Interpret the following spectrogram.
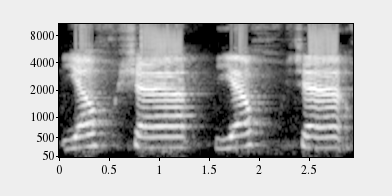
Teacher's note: خو کو موٹا رکھیں گے، ٹھیک ہے؟ اور شا 2 حرکات ہم نے کھینچ کے کھڑا زبر کو لمبا کیا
